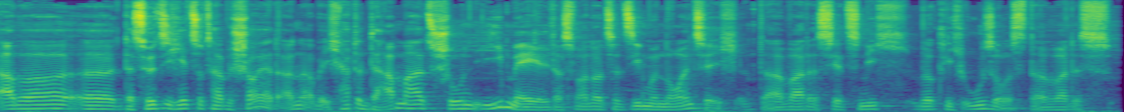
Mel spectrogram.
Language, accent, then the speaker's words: German; Neuwied, Rhineland-Palatinate, Germany; Neuwied, wo ich aufgewachsen bin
